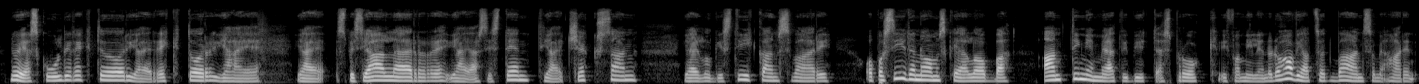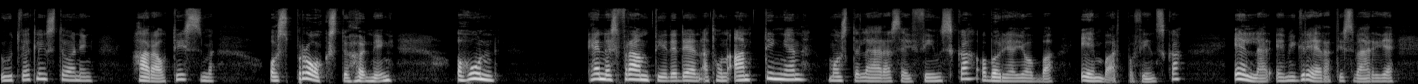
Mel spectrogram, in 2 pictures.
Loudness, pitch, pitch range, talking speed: -21 LUFS, 175 Hz, 155-205 Hz, 155 wpm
